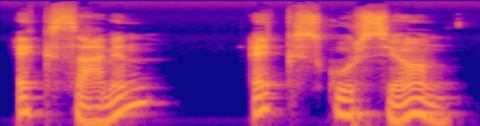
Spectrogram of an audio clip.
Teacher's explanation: Следующая буква – X. Визуально она напоминает русскую букву «х», но только звук должен быть «кс» · Term: звук «кс»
